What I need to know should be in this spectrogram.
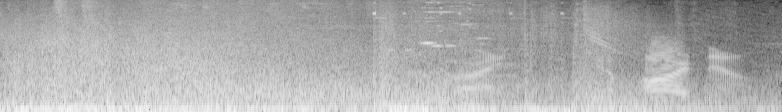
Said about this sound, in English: An ammo explosion, that will be just as good.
